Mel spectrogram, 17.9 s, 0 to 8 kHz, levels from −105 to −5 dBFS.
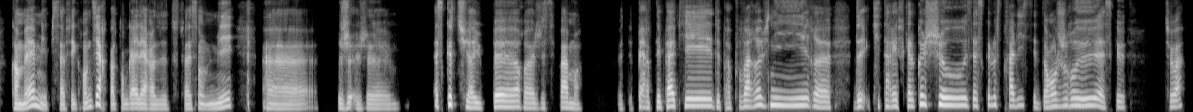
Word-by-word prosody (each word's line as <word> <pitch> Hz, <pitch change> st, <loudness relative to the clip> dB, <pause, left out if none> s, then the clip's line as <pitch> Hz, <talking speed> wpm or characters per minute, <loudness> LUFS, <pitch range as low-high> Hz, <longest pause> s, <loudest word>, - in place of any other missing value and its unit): quand 120 Hz, -, +4 dB
même 170 Hz, -, +5 dB
et 105 Hz, -4 st, -1 dB
puis -, -, -15 dB
ça 105 Hz, -1 st, -1 dB
fait 115 Hz, +1 st, -3 dB
grandir 130 Hz, +7 st, +3 dB
quand 115 Hz, -, -1 dB
on -, -, -2 dB
galère, 120 Hz, -1 st, +2 dB
heu, -, -, -2 dB
de 110 Hz, 0 st, -5 dB
toute 105 Hz, -, -21 dB
façon. 115 Hz, 0 st, -2 dB
Mais 125 Hz, +11 st, 0 dB, 0.5 s
heu, 110 Hz, -1 st, -1 dB, 0.5 s
je 125 Hz, 0 st, -2 dB
je 115 Hz, 0 st, -4 dB, 0.6 s
est-ce 165 Hz, -, -2 dB
que 225 Hz, -, +6 dB
tu 185 Hz, -9 st, +1 dB
as 135 Hz, -, +3 dB
eu 130 Hz, -2 st, -2 dB
peur, 155 Hz, -1 st, +4 dB
heu, 130 Hz, -1 st, 0 dB
je 125 Hz, +1 st, -9 dB
sais -, -, -23 dB
pas 135 Hz, -1 st, +4 dB
moi, 115 Hz, -4 st, -5 dB, 0.6 s
heu, -, -, -11 dB
de -, -, -21 dB
perdre 145 Hz, -1 st, -2 dB
tes 150 Hz, -1 st, -1 dB
papiers, 180 Hz, +2 st, +4 dB
de 155 Hz, -1 st, -5 dB
pas 135 Hz, -, -8 dB
pouvoir 165 Hz, +5 st, 0 dB
revenir, 195 Hz, -2 st, +1 dB
heu, 145 Hz, -3 st, +2 dB, 0.4 s
de 160 Hz, +4 st, +1 dB, 0.2 s
qu'il -, -, -12 dB
t'arrive 170 Hz, -1 st, -3 dB
quelque 175 Hz, +6 st, +2 dB
chose? 200 Hz, -3 st, +3 dB
Est-ce 180 Hz, -3 st, -3 dB
que 210 Hz, -, -5 dB
l'Australie, 190 Hz, -2 st, -3 dB
c'est 135 Hz, -5 st, -10 dB
dangereux? 185 Hz, +5 st, +1 dB
Est-ce 160 Hz, -7 st, -1 dB
que 150 Hz, -1 st, -6 dB, 0.6 s
tu -, -, -13 dB
vois? 160 Hz, +4 st, -1 dB
155 Hz, 180 wpm, -25 LUFS, 120-185 Hz, 0.6 s, que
